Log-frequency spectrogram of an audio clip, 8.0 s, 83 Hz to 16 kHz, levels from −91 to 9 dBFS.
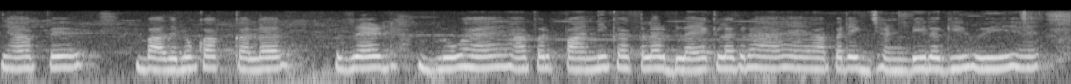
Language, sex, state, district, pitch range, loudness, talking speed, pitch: Hindi, female, Uttar Pradesh, Lalitpur, 220-235 Hz, -12 LUFS, 170 wpm, 225 Hz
